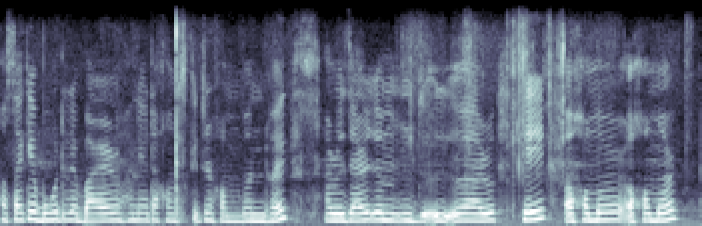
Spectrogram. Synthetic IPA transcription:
xɔsakɛboɦutɛtabaɹaɹɔɦanɛɛtaxɔŋskɹitiɹxɔmbɔndʱɦɔj | aɹuzaɹ | aɹuxejɔxɔmɔɹɔ̰xɔmɔɹ

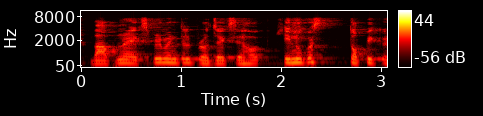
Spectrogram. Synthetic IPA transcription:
baːpunaɹekspeɹimɛnʈalpɹɔd͡ʒɛk̚sɛɦɔk̚ːenukɔstɔpik

